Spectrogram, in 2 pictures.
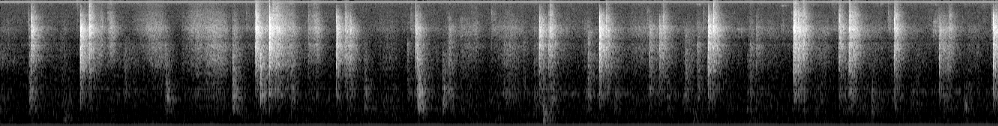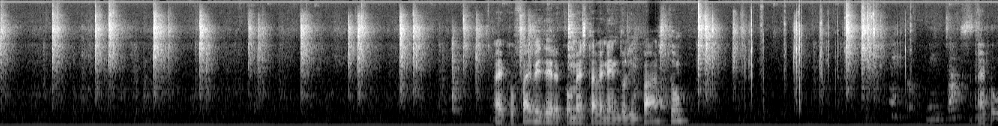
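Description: Hands knead and slap dough against a table.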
